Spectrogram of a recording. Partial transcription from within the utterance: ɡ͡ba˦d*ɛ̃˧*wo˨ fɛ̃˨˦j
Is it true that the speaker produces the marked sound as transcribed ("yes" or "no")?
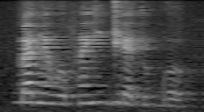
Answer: yes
